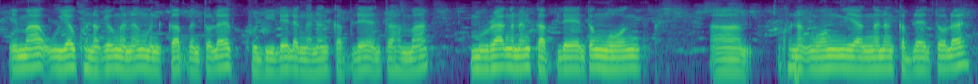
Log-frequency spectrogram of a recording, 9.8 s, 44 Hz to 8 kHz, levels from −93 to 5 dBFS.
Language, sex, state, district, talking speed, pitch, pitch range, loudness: Wancho, male, Arunachal Pradesh, Longding, 190 wpm, 120 Hz, 110-125 Hz, -19 LUFS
